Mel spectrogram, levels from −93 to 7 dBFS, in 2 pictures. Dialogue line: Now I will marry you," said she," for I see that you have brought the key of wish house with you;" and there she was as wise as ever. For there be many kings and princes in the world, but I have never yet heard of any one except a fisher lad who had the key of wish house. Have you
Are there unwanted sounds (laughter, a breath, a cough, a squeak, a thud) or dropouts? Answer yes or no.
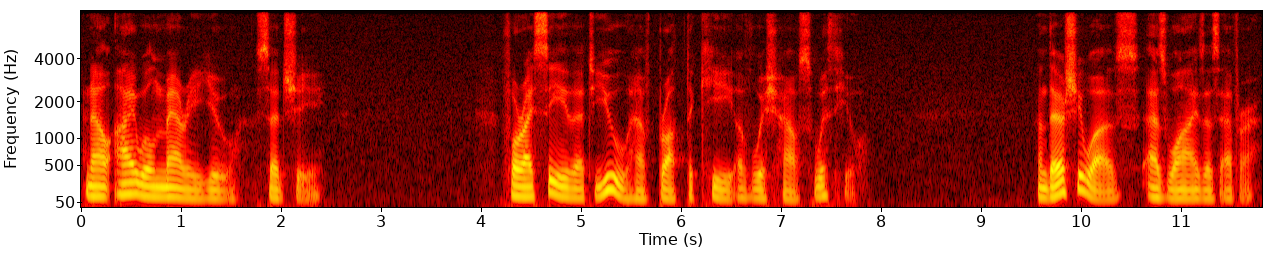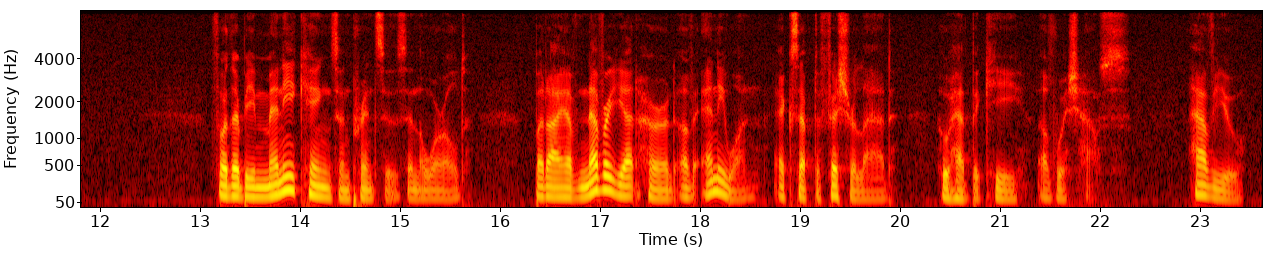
no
